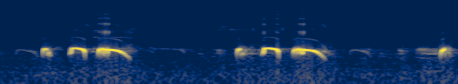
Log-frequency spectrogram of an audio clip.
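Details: Spotted dove cooing in the 'liu tan' style, recorded live: rapid runs of three or four short coos, the last drawn out and falling, with two phrases and a soft start of another.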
